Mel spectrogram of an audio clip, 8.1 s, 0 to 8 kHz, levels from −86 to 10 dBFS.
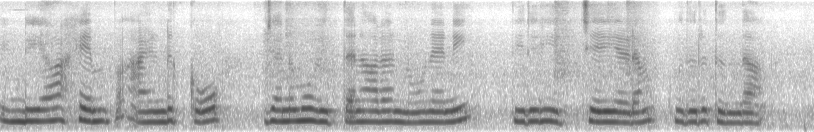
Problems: constant background noise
